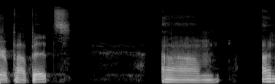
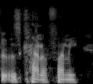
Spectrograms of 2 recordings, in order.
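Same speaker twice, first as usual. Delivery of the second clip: usual speaking voice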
